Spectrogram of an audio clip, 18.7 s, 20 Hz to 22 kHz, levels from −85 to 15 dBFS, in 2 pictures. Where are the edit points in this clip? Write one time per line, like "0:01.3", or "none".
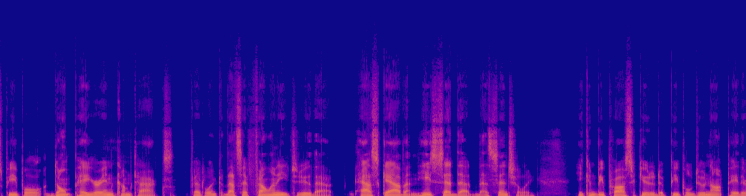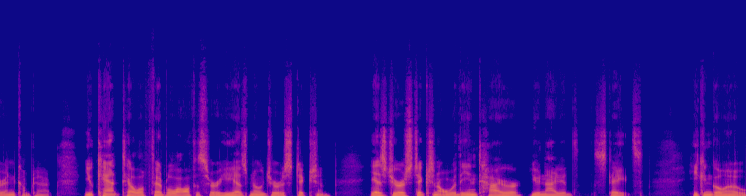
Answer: none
